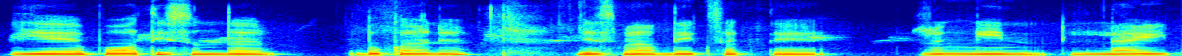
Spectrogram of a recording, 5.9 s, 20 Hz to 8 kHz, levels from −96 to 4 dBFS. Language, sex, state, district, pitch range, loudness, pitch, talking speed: Hindi, female, Bihar, Katihar, 205-215 Hz, -15 LUFS, 210 Hz, 140 wpm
